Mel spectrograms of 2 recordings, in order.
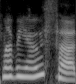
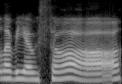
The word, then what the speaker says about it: Leviosa: Like she's like a Hermione Granger there, like it's Leviosa, not Leviosa.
